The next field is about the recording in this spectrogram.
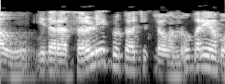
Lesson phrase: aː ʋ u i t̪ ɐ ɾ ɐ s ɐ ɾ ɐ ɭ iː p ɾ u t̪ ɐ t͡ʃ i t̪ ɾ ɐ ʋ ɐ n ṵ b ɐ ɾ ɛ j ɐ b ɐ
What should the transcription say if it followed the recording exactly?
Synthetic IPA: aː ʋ u i d̪ ɐ ɾ ɐ s ɐ ɾ ɐ ɭ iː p ɾ u t̪ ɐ t͡ʃ i t̪ ɾ ɐ ʋ ɐ nː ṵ b ɐ ɾ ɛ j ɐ b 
